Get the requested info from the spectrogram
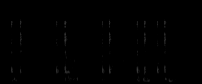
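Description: Faint computer mouse clicks, mostly in quick pairs, about six in two seconds, as the picture viewer is clicked on to the next photo.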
